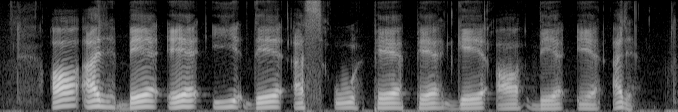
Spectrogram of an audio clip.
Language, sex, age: Norwegian, male, 51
